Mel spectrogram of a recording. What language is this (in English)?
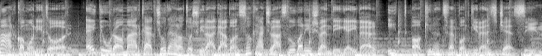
Hungarian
